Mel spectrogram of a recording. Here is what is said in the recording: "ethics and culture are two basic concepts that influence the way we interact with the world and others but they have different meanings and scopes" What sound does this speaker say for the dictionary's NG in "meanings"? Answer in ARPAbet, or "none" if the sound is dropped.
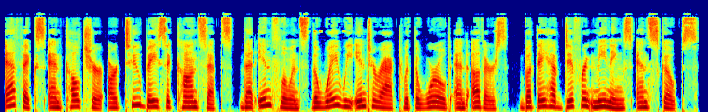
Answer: NG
